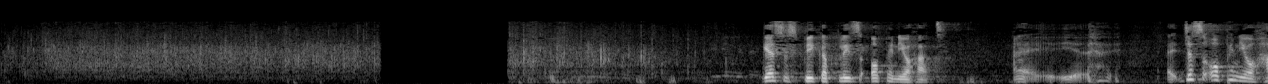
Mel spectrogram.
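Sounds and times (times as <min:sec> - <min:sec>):
church audience applause welcoming a guest speaker: 0:00.0 - 0:03.8, 0:05.1 - 0:07.7
speech: 0:07.6 - 0:09.5, 0:10.6 - 0:12.6.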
